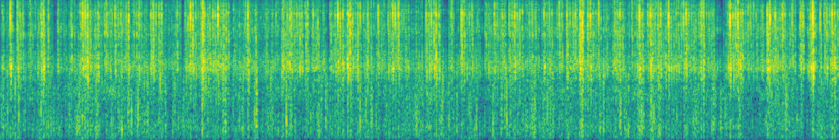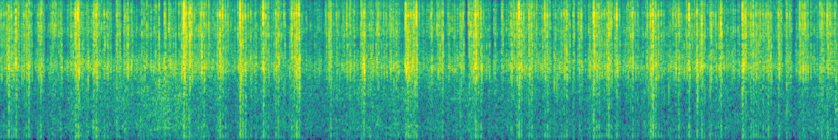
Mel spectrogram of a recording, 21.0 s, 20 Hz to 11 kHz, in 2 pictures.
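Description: Steady rush of wind over the microphone, with tyre hiss from a track bicycle riding on the concrete velodrome at about 25 mph.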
